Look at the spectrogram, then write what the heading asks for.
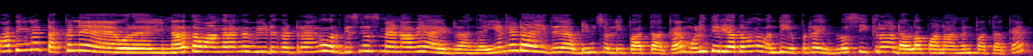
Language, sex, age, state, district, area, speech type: Tamil, female, 30-45, Tamil Nadu, Dharmapuri, rural, spontaneous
